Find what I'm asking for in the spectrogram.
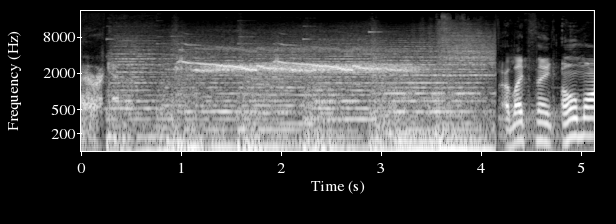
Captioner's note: eagle screeches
